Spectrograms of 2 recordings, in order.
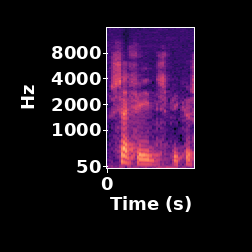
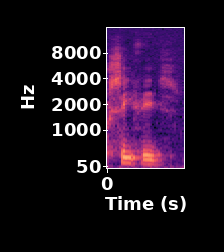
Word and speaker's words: Cepheids: So they became known as Cepheids, or Cepheids, pronounce it how you like, because somebody had already worked out that the star Delta Cephei was varying like that.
